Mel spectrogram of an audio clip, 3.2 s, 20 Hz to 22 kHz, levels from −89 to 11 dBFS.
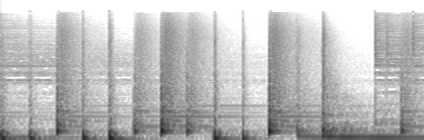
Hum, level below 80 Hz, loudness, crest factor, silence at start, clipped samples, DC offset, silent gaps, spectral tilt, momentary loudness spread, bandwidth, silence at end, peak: none; -24 dBFS; -21 LUFS; 20 dB; 0 s; under 0.1%; under 0.1%; none; -6 dB/octave; 4 LU; 16 kHz; 0 s; 0 dBFS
